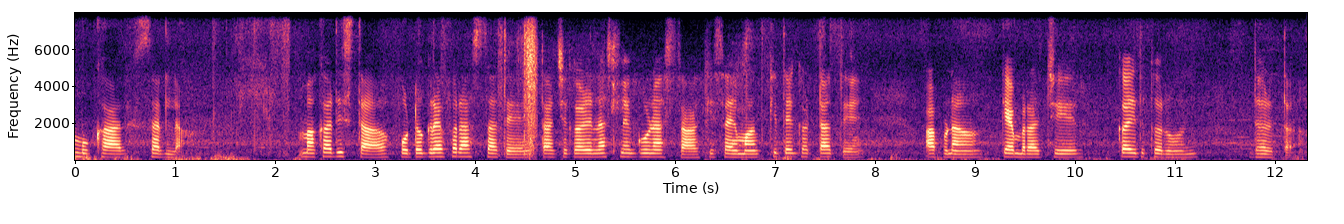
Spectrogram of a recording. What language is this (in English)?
Konkani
